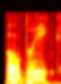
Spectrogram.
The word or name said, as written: oblique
